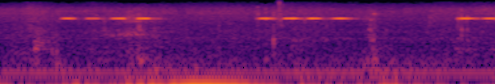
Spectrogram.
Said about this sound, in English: It's a bad alarm or a good alarm?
